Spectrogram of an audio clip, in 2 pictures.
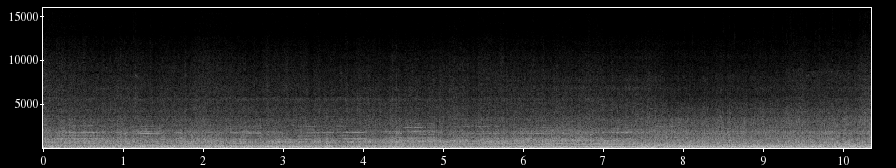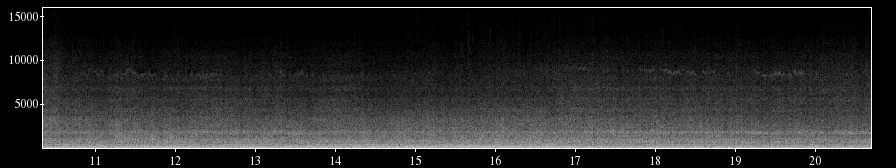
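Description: Yamaha R1's crossplane inline-four engine running at a fairly steady cruise under heavy, steady wind rush, its pitch drifting slowly up and down as the speed changes a little.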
